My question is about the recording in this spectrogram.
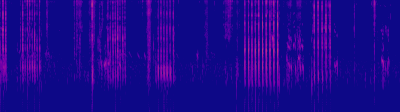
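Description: Hand saw cutting through a tree branch: faint, rasping strokes, each a quick run of the teeth catching the wood, coming in short irregular bursts.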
